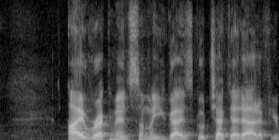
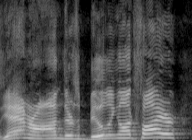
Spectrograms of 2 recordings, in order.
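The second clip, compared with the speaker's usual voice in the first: Rudy alarmed; 8 semitones higher, 3 dB louder than usual. Retold or imitated. Rudy reports fire.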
